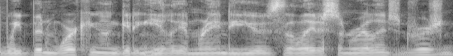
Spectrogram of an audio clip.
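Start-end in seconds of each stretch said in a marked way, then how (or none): none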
